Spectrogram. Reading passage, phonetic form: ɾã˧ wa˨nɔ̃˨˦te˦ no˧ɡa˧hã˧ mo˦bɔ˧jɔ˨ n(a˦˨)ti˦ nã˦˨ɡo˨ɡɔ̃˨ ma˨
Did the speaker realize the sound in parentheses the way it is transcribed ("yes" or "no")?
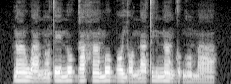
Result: no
